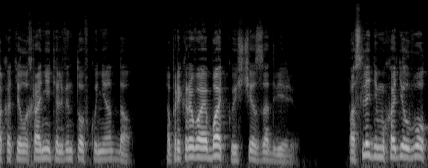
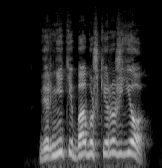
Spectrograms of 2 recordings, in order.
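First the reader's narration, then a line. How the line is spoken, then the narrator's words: Shout after someone. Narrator (Russian): крикнула вслед Оксана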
